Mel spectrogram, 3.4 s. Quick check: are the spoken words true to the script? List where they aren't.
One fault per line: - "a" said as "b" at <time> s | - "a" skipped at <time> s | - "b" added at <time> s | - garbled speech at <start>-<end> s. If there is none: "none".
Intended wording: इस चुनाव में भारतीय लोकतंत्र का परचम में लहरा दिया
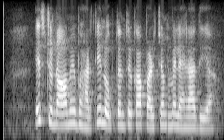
none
